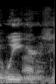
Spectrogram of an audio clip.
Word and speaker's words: Uyghurs: I believe it's UGH. What is it? Do you know how to spell it? UGH. – Something. – It's Uyghurs, Uyghurs.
